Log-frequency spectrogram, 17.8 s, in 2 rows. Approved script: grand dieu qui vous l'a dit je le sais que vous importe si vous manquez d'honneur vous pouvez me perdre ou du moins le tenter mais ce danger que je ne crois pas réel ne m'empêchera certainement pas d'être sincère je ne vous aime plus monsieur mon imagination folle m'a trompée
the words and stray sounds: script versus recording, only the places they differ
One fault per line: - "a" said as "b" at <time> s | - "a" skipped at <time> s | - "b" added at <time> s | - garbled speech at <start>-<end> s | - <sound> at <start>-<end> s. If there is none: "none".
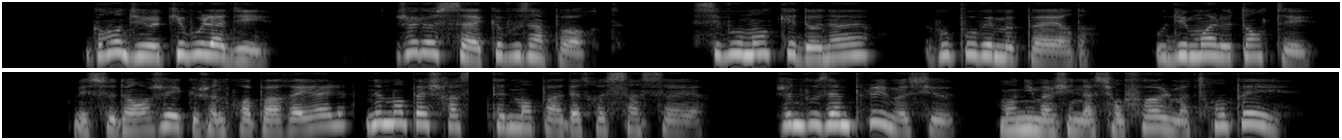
- dropout at 12.0-12.2 s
